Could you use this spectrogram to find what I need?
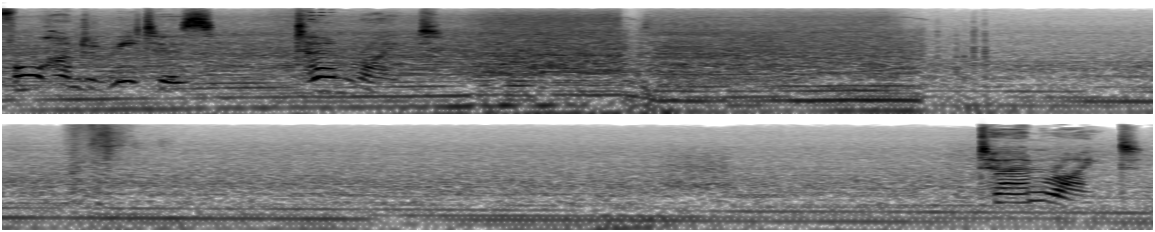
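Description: A car engine roars steadily, its pitch rising and falling with speed.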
